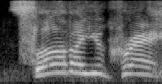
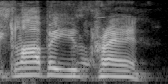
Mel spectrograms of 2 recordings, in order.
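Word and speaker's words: Slava Ukraini: And how do you say it? Glory Ukraine? – Slava Ukraine. – Slava Ukraine. – There we go.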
